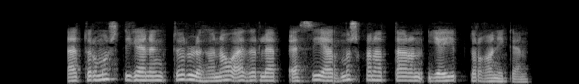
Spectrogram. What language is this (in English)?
Bashkir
